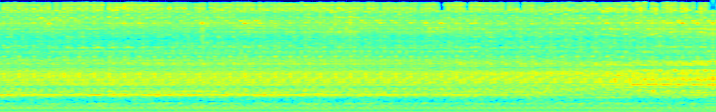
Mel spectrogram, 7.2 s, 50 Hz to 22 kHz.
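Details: Land Rover Freelander 2 diesel idling on Wynn's diesel purge during an injector clean, fuel pump fuse 22 removed. Even diesel clatter at a steady idle with no misses or hunting: running cleanly, normal idle.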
